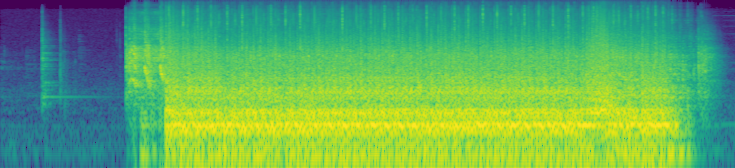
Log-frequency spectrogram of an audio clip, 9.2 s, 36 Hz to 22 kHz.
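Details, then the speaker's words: 2018 Indian Scout Bobber with S&S air filter and Vance & Hines exhaust, just after Power Commander V install: quick starter whirr, then V-twin fires at once into loud, even, lumpy idle with no misses. "Sounds good. Power Commander installed. So we installed the Power Commander and the bike seems to run just fine."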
